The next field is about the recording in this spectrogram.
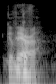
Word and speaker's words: Guevara: Guevara.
